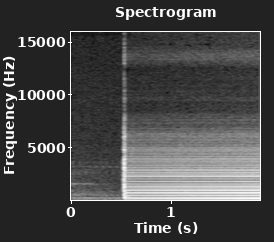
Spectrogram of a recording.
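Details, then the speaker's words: Philco Champ 84-5F1 amplifier, heard near the power switch just before the off/on click: steady low buzz with even overtones jumping in abruptly and holding level; suspected 60-cycle mains hum, possibly needing filament-to-ground resistors, not confirmed. "I think it's a 60 cycle hum that I'm hearing want to listen to it"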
